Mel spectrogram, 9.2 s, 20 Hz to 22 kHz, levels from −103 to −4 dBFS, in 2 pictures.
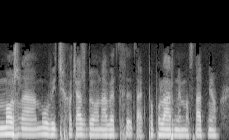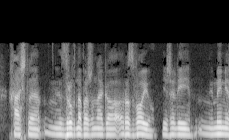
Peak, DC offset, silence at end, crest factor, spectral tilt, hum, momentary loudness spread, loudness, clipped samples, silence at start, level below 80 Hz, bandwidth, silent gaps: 0 dBFS; under 0.1%; 0 s; 18 dB; -7 dB/octave; none; 10 LU; -19 LUFS; under 0.1%; 0 s; -46 dBFS; 7.4 kHz; none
